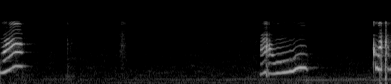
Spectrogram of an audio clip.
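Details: Pet parrot talking, saying words like mummy. Brief rich nasal voiced sounds at the start, after two seconds of quiet, and at the very end, with faint room hum.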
